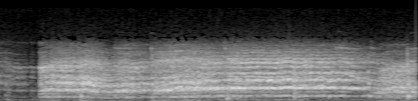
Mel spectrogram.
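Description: A group of voices singing a kirtan line together in unison, coming in suddenly and loudly about half a second in, after a lone voice fades. The sound is dull and low-fidelity, with nothing in the upper treble.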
